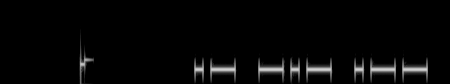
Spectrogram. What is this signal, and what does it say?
Morse code, heard as a keyed tone, about 15 wpm, 700 Hz. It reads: AKW
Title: USA Call Sign Postfixes - 3 Letters 15wpm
